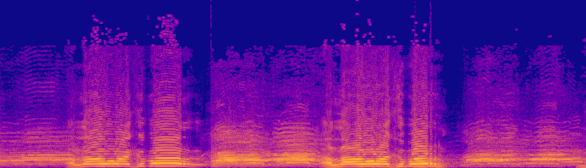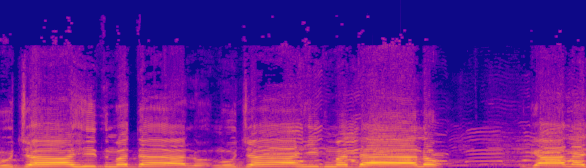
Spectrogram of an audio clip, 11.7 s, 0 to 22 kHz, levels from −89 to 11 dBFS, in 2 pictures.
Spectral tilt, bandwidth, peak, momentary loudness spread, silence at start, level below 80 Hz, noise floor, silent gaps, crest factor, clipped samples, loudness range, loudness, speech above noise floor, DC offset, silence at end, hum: -3 dB/octave; 17 kHz; 0 dBFS; 13 LU; 0 s; -52 dBFS; -33 dBFS; none; 12 dB; under 0.1%; 3 LU; -11 LUFS; 23 dB; under 0.1%; 0 s; none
